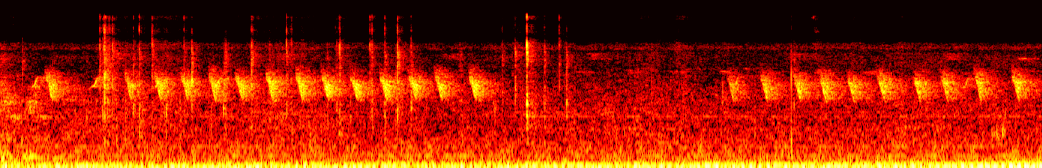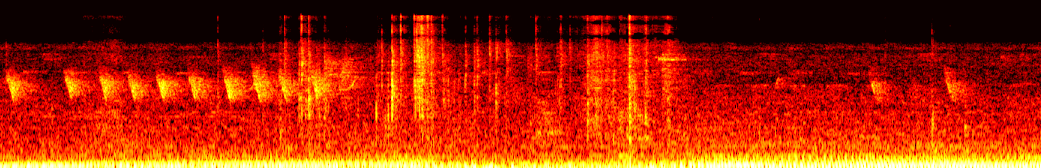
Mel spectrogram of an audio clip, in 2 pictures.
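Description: Faint bird chirping in rapid trills of short high notes, about ten a second, in two runs, over a low steady background hum. About two-thirds through, a few sharp crackles of a plastic snack wrapper being handled.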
